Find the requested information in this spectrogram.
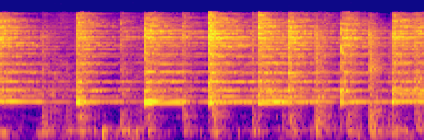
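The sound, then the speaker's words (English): An out-of-tune gong is struck hard about six times in quick succession, each loud metallic hit ringing with bright, shimmering overtones that keep sustaining beneath the next blow. “The gong's out of tune, Tom. Well, he's hitting it a little hard.”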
